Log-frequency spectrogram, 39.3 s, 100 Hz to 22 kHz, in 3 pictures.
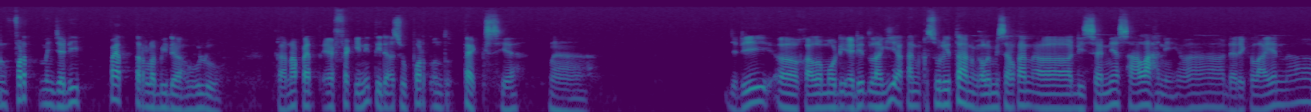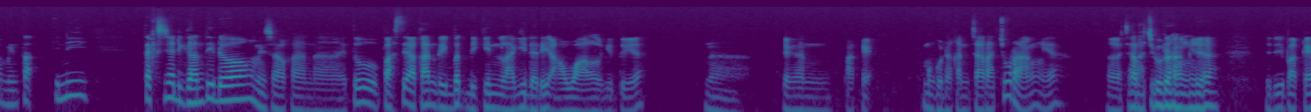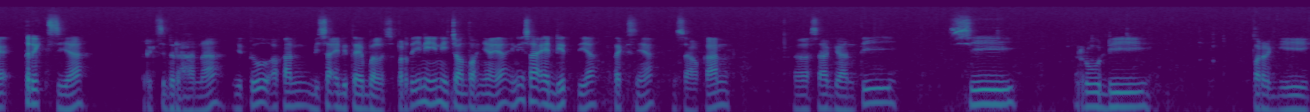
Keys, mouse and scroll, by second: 30.9 click, 32.5 click, 34.4 BackSpace, 35.8-39.3 typing.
